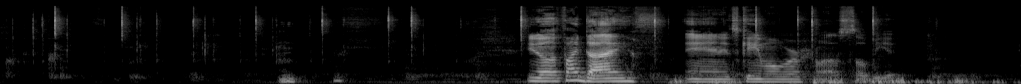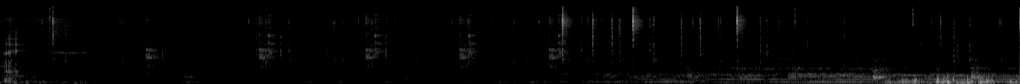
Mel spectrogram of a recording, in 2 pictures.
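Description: Short clicking game sound effects play through a television speaker.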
